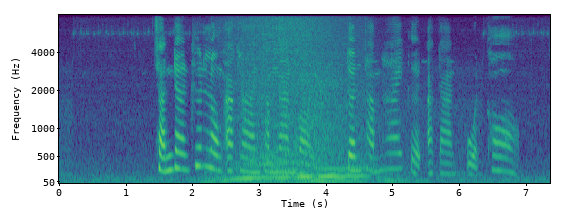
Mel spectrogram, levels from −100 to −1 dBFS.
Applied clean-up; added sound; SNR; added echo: none; Accelerating, revving, vroom / Car; 3 dB; none.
